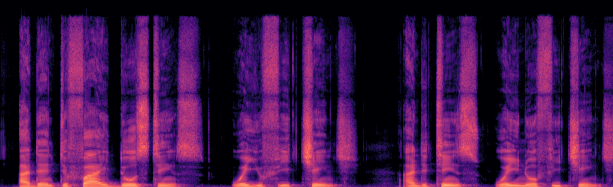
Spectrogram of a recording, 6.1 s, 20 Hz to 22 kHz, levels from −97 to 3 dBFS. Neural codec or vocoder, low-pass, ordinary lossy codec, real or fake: none; none; none; real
